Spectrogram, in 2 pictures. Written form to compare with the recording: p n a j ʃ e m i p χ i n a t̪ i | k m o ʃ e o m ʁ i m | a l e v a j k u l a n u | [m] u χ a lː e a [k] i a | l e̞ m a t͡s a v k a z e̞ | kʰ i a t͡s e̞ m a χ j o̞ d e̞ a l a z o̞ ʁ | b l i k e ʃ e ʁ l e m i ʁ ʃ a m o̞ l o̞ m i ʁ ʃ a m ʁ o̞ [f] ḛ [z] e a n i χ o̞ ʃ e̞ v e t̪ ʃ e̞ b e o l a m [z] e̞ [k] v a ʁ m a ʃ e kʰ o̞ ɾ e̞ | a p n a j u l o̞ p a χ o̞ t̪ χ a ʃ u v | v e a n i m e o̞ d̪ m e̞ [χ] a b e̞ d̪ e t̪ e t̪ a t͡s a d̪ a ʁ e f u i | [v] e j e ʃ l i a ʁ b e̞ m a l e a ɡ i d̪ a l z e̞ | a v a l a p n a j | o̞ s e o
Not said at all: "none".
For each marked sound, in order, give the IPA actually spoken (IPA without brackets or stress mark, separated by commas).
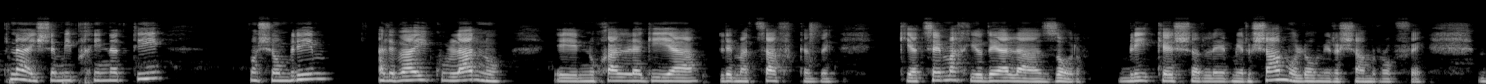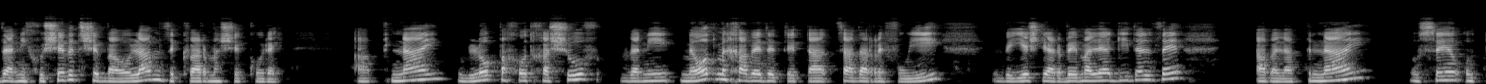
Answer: n, ɡ, f, v, z, k, χ, v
